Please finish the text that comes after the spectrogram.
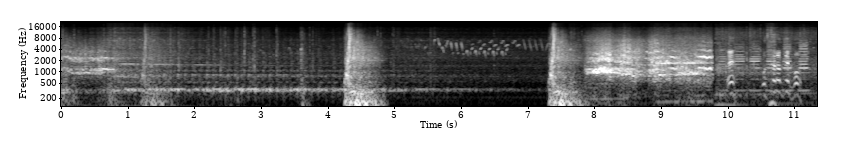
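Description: A car braking hard and skidding to a stop, with two loud tyre screeches about three seconds apart over a rumbling engine in an action film scene.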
